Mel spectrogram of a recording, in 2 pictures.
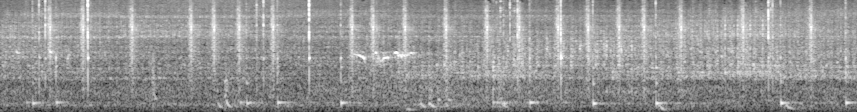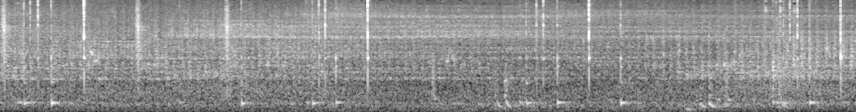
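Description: Soft interface clicks tick as a menu list scrolls.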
